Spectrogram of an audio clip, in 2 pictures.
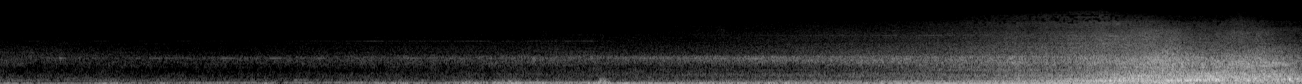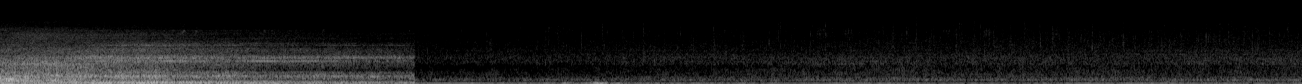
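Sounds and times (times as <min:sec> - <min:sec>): train passing by: 0:00.0 - 0:17.2.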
